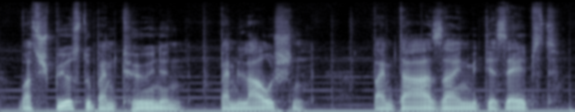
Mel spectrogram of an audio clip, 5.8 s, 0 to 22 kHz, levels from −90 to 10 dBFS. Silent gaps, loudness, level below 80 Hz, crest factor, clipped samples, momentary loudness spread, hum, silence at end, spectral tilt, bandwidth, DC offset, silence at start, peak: none; -18 LUFS; -30 dBFS; 18 dB; under 0.1%; 15 LU; none; 0 s; -6.5 dB/octave; 17.5 kHz; under 0.1%; 0 s; 0 dBFS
